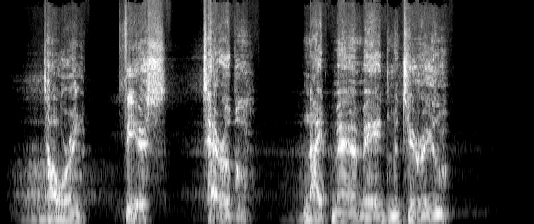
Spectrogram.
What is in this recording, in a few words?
Narration; Darkest Dungeon; boss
